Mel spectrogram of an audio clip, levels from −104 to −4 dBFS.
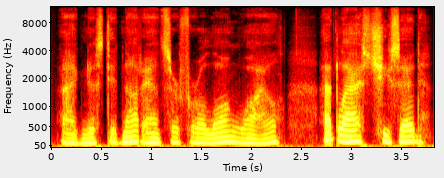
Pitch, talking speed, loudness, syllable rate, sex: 120 Hz, 190 wpm, -18 LUFS, 4.6 syllables/s, male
